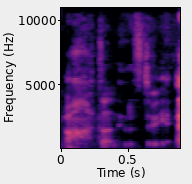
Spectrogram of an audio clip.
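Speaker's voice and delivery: whispered, breathless plea to the movie; dread whisper. Retold or imitated. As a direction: whisper it like you fear the twist. Her own dread reaction retold.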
